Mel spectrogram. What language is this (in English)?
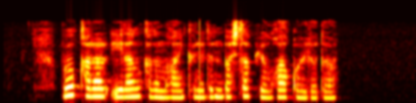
Uyghur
